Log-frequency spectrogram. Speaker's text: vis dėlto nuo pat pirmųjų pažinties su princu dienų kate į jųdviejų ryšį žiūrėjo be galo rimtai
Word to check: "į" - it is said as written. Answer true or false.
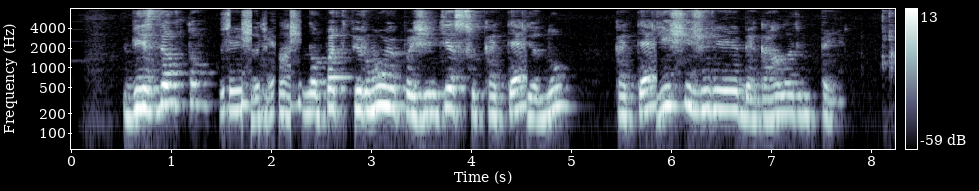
false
